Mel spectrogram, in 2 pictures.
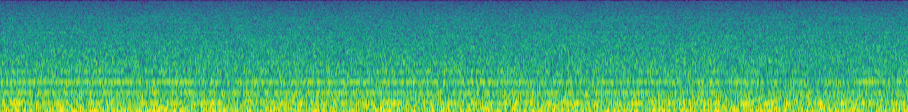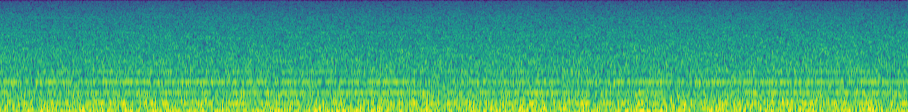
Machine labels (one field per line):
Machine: fan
